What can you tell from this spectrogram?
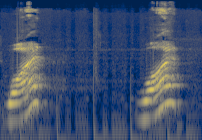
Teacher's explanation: The second tone is a rising tone. It's like when someone's asking a question.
